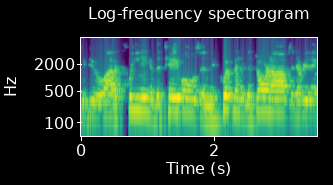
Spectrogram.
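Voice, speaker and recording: A man with an American accent speaks in a high pitch. His pitch moves in an ordinary way. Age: 60s. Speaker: health practitioner giving a webinar. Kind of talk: online presentation. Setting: online webinar with chat. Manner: casual, filler-heavy.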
